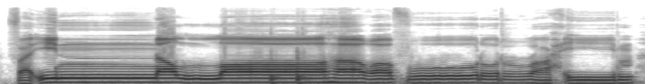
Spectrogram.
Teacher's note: Nah, di atasnya ada tanda baca alif kecil nih yang berdiri, atau tanda baca fathah berdiri. Nah, maka kalimat Allah dibaca panjang. Ini namanya mad tabi'i, panjangnya 2 harakat atau kira-kira 2 ketukan.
